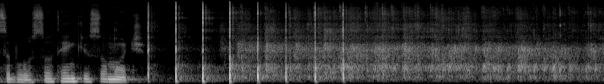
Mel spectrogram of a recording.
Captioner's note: speaker and audience applauding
